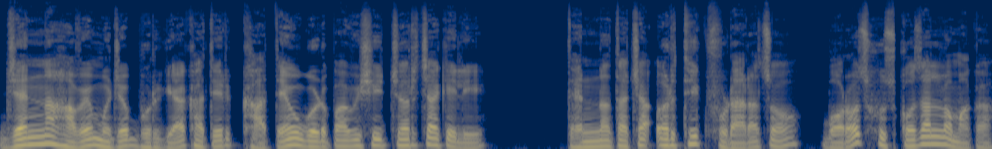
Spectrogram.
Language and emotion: Goan Konkani, sad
